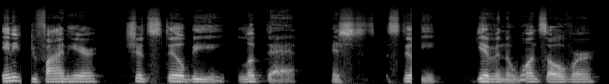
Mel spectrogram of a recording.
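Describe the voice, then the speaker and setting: A man with a gravelly edge to his voice talks casually on a livestream. He walks through things step by step, with fillers and restarts along the way. The sound is dry and close. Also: mid-range voice, measured pace, a bit bright, dry recording. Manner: conversational, explains step by step with fillers.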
